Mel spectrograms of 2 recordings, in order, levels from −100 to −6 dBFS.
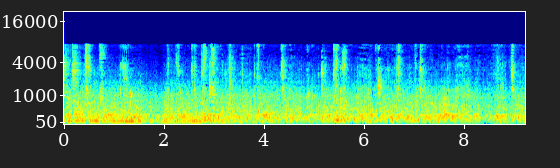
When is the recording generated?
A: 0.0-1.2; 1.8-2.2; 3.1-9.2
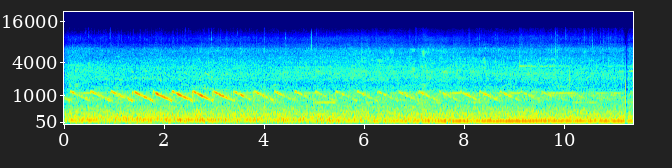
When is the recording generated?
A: 5.5-8.2

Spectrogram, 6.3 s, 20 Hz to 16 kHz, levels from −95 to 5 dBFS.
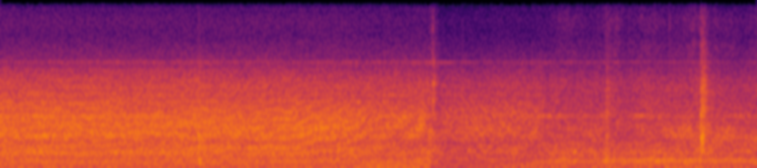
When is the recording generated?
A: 0.0-2.4; 4.0-4.7; 5.4-6.3

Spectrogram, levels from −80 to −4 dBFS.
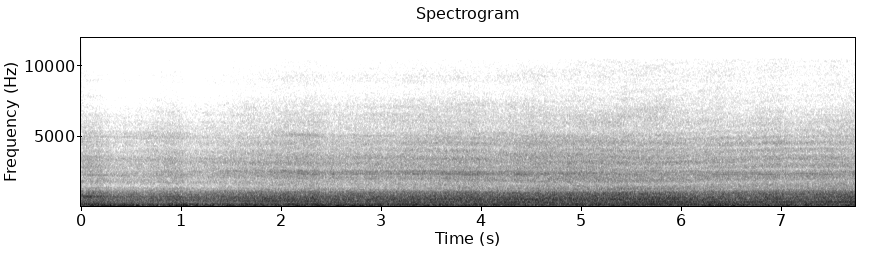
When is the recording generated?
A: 0.7-2.8; 4.1-4.6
